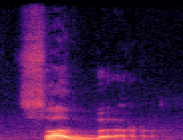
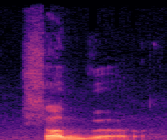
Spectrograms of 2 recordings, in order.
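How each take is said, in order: No difference in how they are said.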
